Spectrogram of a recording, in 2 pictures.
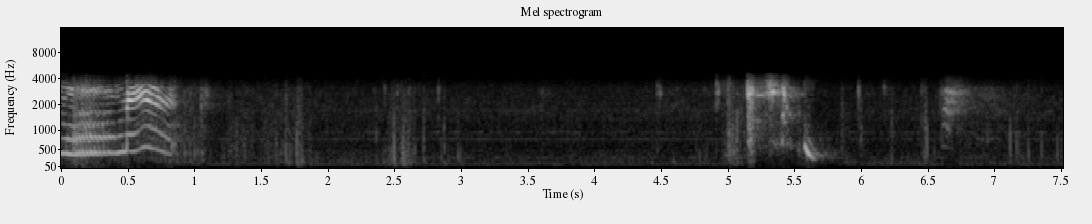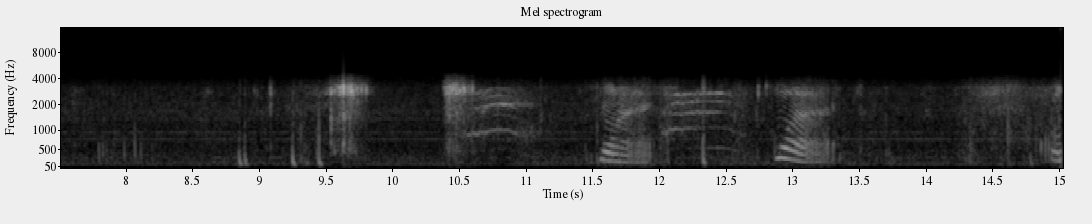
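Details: Pet cat reacting to its owner's sneezes indoors; repeated drawn-out, wavering meows and caterwaul-like cries spaced a second or two apart, with quiet gaps between and faint room noise.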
